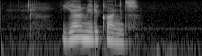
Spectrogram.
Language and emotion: Russian, neutral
